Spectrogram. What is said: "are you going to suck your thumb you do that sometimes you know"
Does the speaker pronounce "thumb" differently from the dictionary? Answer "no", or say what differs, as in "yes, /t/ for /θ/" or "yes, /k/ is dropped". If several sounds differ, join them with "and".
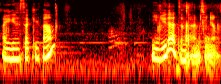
no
